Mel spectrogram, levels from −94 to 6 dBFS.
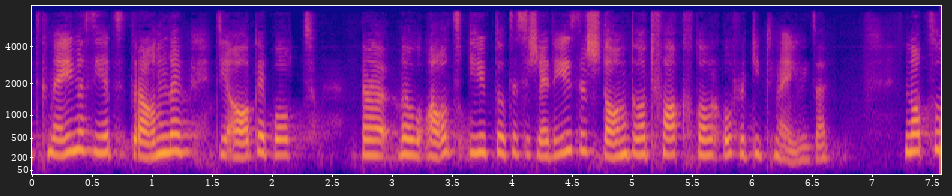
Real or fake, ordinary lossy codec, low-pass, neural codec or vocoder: fake; MP3, 64 kbps; 7.2 kHz; codec, 16 kHz, 0.5 kbps, FreqCodec, larger model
